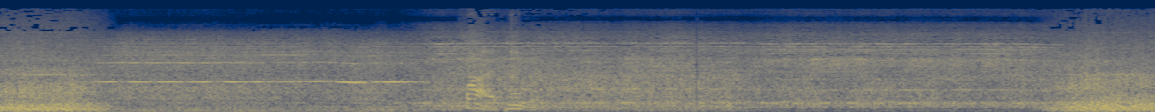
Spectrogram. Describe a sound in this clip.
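A jet airliner's engines roar steadily.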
